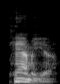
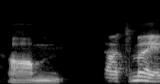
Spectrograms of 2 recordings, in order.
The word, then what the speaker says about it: Tamiya: Tamiya, you said it right the first time. I've heard both, so I try to be I try to practice both, because I said for years, I said Tamiya, and then I heard.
